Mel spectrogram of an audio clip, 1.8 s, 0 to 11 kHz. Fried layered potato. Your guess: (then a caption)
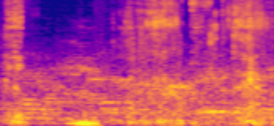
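Crisp. Crisp 1,000-layer canapé potatoes are bitten into close to the mic in a crunch test, giving a run of dry, brittle crunches with bright crackle and a low thud. The crunching shows the layered potatoes are crisp.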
